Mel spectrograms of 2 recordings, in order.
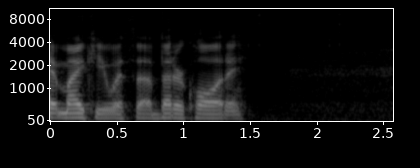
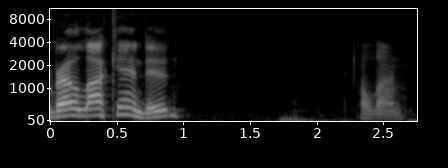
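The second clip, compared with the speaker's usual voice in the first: ordinary talk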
